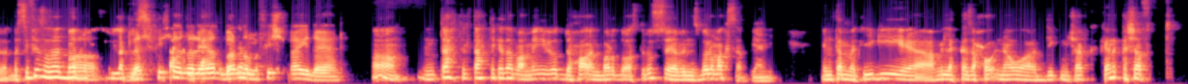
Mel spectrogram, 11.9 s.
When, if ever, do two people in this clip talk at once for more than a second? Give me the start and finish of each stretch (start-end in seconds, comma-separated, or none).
0.7-2.5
